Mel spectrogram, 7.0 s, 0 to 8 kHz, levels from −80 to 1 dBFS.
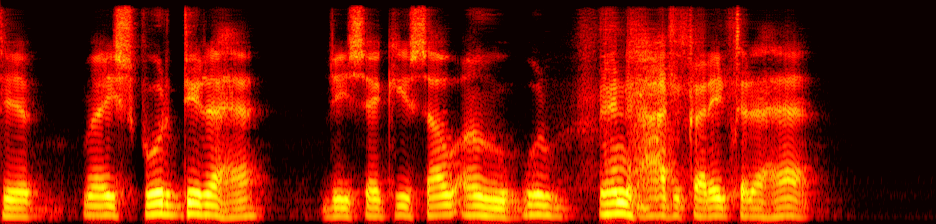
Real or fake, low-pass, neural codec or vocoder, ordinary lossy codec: fake; 7.2 kHz; codec, 16 kHz, about 1 kbps, DyCAST, with the encoder's durations; none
